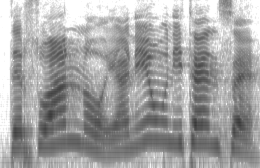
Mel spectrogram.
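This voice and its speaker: Egyptian woman teaching italian online, high voice, talks quick, keeps asking the class questions. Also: expressive, bright, forceful tone. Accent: Egyptian Arabic. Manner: quizzing students, repeating words. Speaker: university Italian lecturer. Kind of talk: online lecture. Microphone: video call.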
